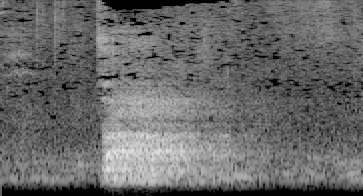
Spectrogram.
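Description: A man's voice through a handheld microphone: one drawn-out, held syllable starting about half a second in and fading away within a second.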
